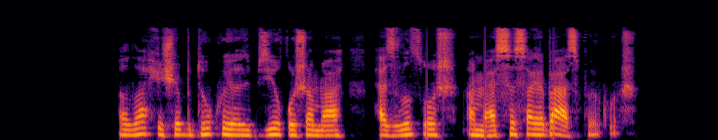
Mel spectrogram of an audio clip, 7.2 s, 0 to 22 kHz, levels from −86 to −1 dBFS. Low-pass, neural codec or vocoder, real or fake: 9.9 kHz; none; real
